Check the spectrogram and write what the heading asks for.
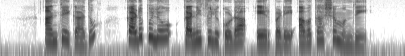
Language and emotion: Telugu, neutral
